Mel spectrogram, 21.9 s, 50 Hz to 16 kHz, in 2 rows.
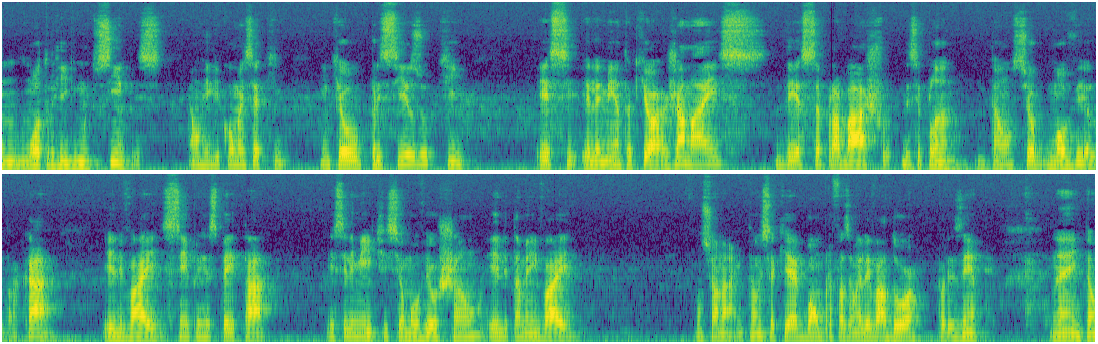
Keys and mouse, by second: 1.6 click, 1.9 middle click, 2.9 shift+middle click, 3.8 click, 5.6 g, 14.8 click, 15.2 g.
